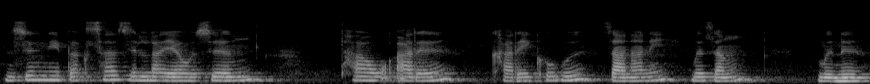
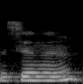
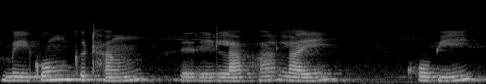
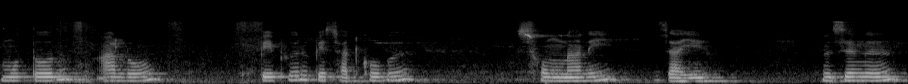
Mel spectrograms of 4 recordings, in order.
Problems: low volume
